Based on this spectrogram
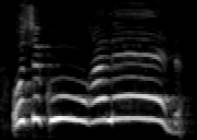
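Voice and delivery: very high, loud desperate wail; cry for help. A narrator's reading. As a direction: scream for rescue at full voice. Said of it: "qu'un cri retentit".

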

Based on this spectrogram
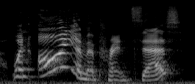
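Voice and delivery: put-on high, loud serving-girl voice; loud boasting. A narrator's reading. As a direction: announce it far too loudly. Mig too loud on secret mission.

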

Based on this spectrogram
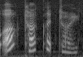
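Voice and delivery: ordinary delivery

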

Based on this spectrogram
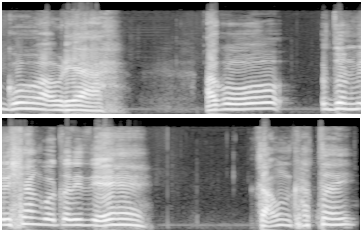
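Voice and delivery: loud, high, slow pleading crone; begging old woman. A narrator's reading. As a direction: whine loudly like a toothless old hag for chillies. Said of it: "मसनी मिरच्या मागते".

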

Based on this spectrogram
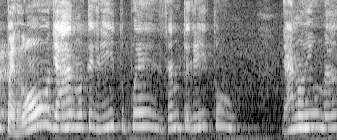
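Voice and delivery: soft, high, shrinking apology; meek backing down. Acted. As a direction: fade away like a scolded husband. Backs down after yelling at wife. (ya no te grito, cada vez más bajito y sumiso)

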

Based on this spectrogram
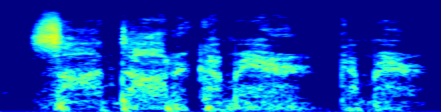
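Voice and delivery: put-on God whispering to his children; barely audible, beckoning whisper. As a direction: whisper to draw someone close. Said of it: "why are you whispering to me".

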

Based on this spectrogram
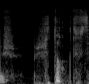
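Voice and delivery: whispered through a giggle; laughing whisper. Real, not acted. Quoting his macho line to viewers, laughing whisper. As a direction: breathe it out laughing.

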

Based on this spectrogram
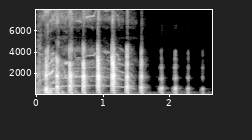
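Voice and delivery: loud burst of laughter; big laugh. Real, not acted. Host laughing at own joke about the presenter, loud cackling. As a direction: crack up loudly at your own joke.

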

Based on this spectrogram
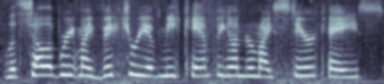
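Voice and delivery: loud mock victory announcement; mock calling out. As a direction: call him in from another room. Mock calling Jake to celebrate.

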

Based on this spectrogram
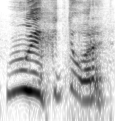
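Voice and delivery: mock heavy German accent shouting. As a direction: bark the name like a heavy German. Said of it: "heavy German accents".

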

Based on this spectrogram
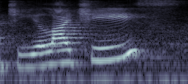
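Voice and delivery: "Do you like cheese" drawn out, lifting on "cheese"; slow question, voice climbing at the end; rising question tune. Shown as a demonstration. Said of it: "Lên giọng nào?".

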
